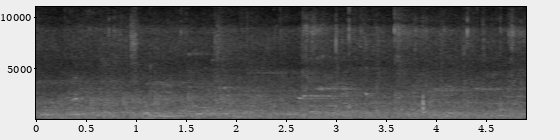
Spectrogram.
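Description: Table tennis balls click against tables and paddles.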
